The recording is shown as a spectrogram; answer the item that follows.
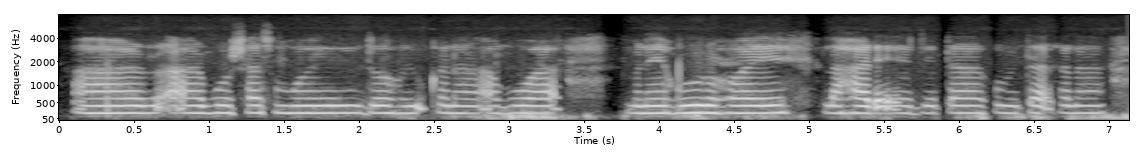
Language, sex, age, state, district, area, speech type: Santali, female, 30-45, West Bengal, Birbhum, rural, spontaneous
